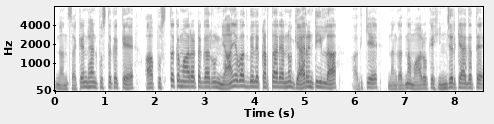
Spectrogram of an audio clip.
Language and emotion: Kannada, fearful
